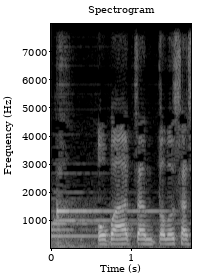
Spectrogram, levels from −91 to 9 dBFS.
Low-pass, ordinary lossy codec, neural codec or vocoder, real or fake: none; none; none; real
